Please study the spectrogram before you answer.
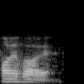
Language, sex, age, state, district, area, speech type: Assamese, male, 30-45, Assam, Golaghat, urban, conversation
